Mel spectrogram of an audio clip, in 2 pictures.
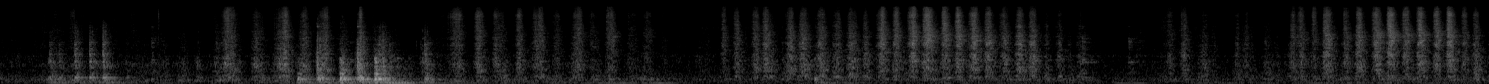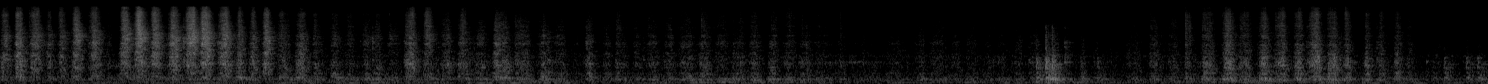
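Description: Paintbrush scrubbing paint onto a stretched canvas: quick back-and-forth strokes in bursts of a few seconds, with short pauses between them.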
